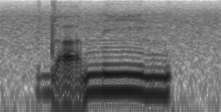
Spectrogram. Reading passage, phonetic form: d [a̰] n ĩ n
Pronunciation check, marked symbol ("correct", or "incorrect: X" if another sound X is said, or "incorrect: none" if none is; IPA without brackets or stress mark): correct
